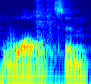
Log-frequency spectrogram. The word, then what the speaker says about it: Walton: The one in Warrington is Walton, W-A-L, like Walt Disney. Whereas this one is wool, like what you get off a sheep.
